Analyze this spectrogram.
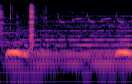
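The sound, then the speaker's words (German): An eagle owl hoots twice, low and rounded, with a long pause between calls. The hoots are fairly soft, and a brief click falls just after the first. “Ein Uhu ruft.”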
